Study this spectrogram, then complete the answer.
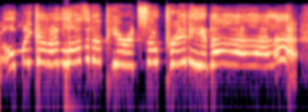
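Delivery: very high, rapid mock gushing; excited crowd. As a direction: imitate people squealing over the place. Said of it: "hear the excitement of the people".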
